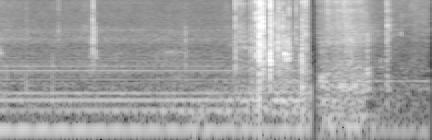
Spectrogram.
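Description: A steady low hum with a single faint click about a second in and a short burst of rustling noise near the end, then an abrupt break in the sound.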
